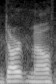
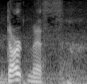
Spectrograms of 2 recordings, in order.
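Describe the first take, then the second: First: It is pronounced the way outsiders say it. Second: It is pronounced the way local residents say it. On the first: This is not how residents say the name. The speaker calls it wrong. "people there don't say Dartmouth" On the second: This is how residents say the name. The speaker calls it right. "they say Dartmouth"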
